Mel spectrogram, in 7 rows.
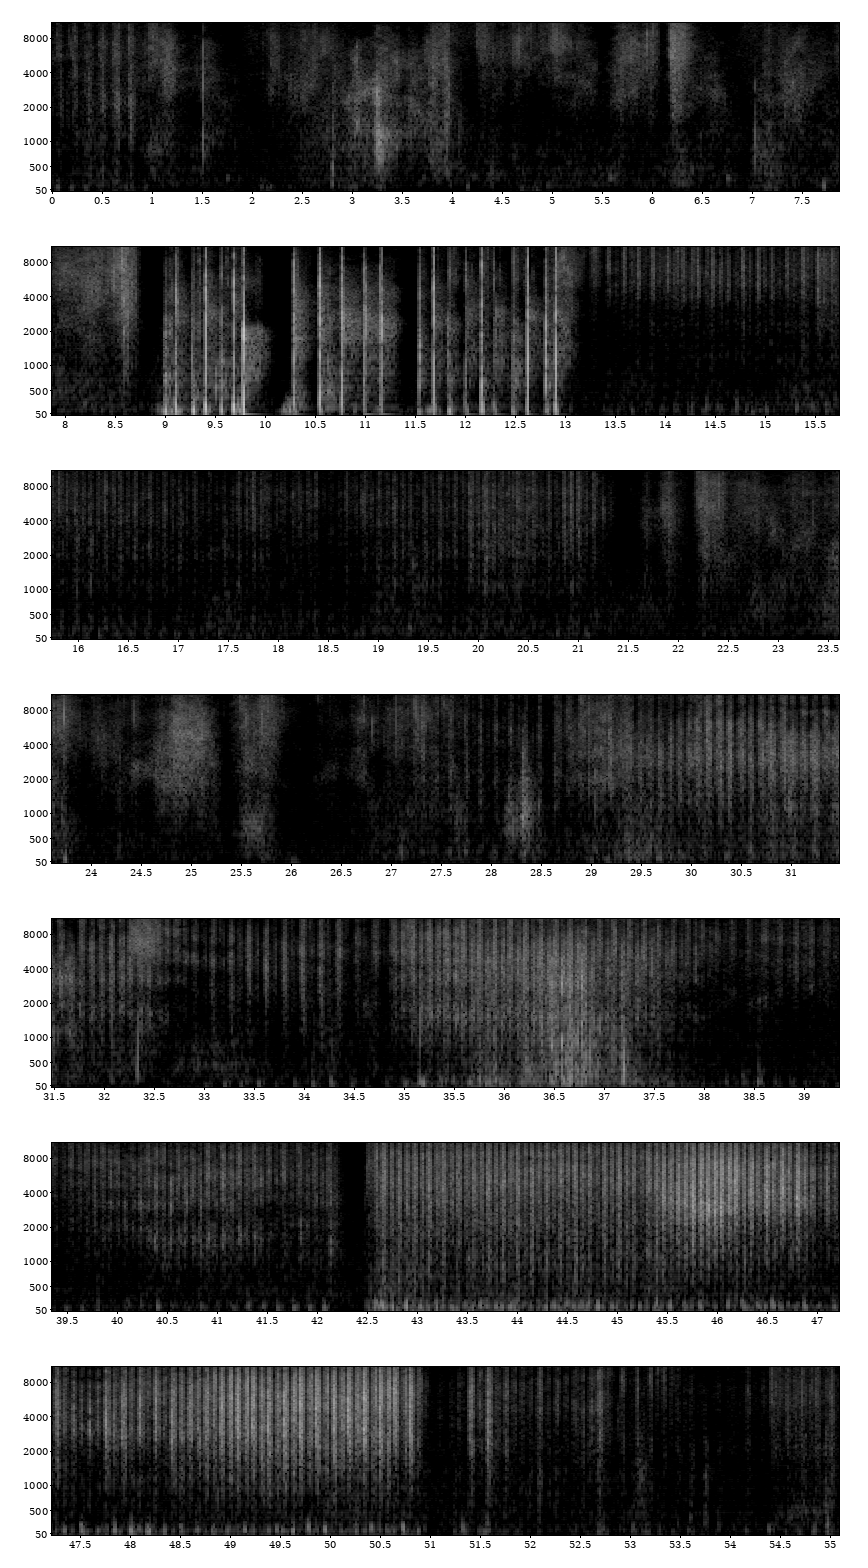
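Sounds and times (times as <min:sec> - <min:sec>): fingers scratching through hair: 0:08.5 - 0:14.9, 0:26.6 - 0:55.0.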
